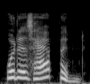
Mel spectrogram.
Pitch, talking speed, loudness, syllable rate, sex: 250 Hz, 200 wpm, -16 LUFS, 6.3 syllables/s, female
